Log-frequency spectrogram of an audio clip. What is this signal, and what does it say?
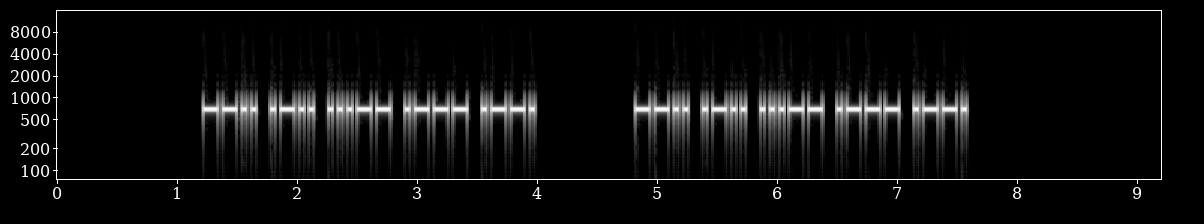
Morse code, heard as a keyed tone, about 30 wpm, 700 Hz. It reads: ZL3JP ZL3JP
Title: DXCC-100 Call Signs - 5 Characters - Repeated 2x - 30wpm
